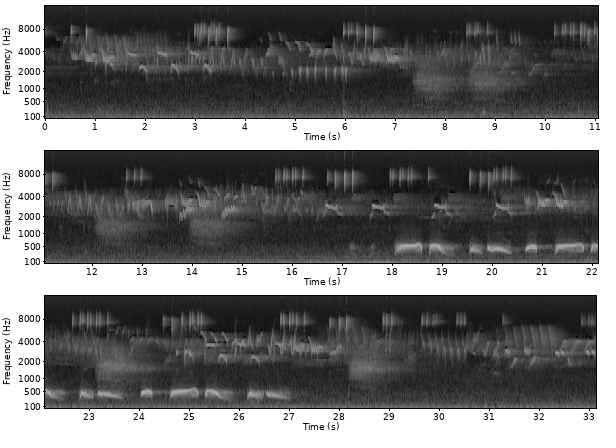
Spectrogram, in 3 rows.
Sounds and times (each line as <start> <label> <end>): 0.2 other birds in the bg 33.1
18.0 wood pigeon hooting 27.2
